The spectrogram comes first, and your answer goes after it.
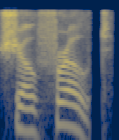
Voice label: "shofroth", English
